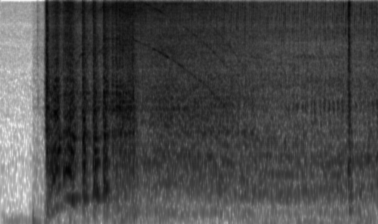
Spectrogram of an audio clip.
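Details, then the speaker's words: Used VW Polo with the CFNA engine starts quickly and settles into a smooth, even idle with no piston knock; normal, healthy idle. "а самое главное что и поршневая у этого двигателя не стучит"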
